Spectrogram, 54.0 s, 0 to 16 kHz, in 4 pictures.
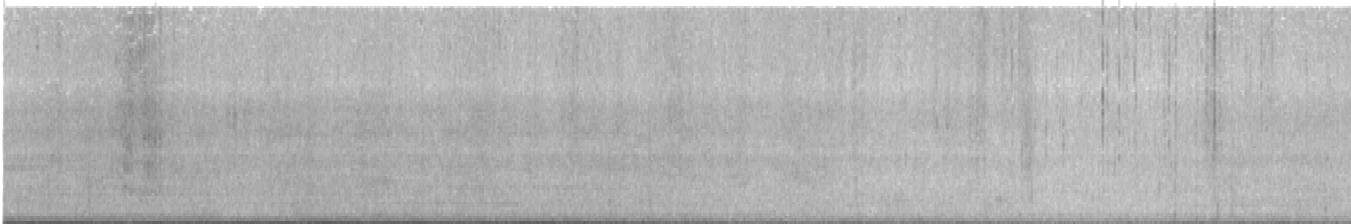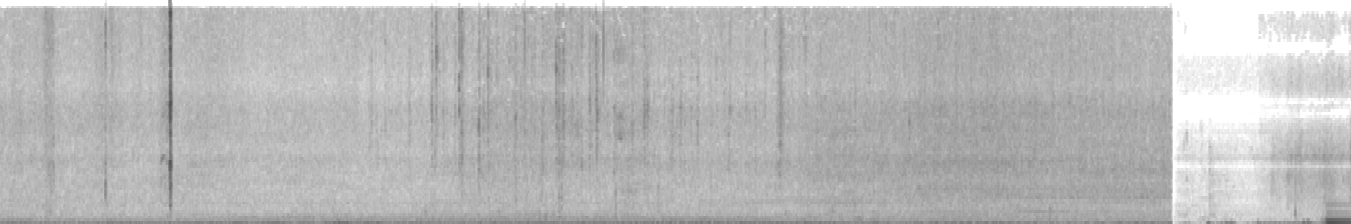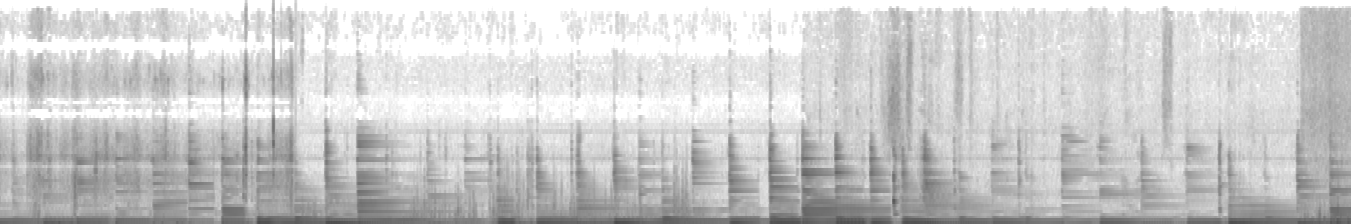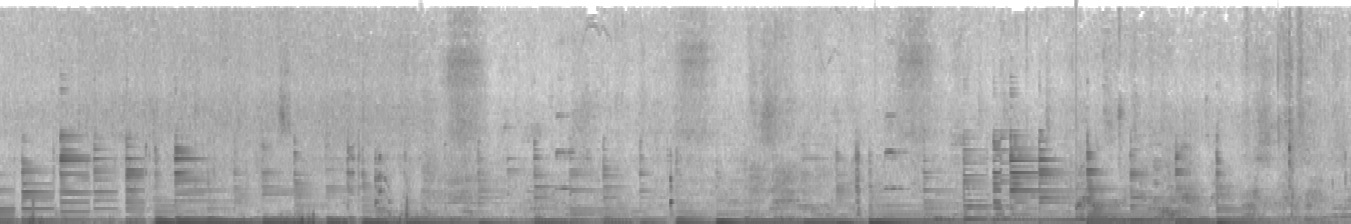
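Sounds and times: car engine and road noise: 0.0 - 25.3, 26.4 - 54.0
soft low bumps: 25.6 - 53.9.

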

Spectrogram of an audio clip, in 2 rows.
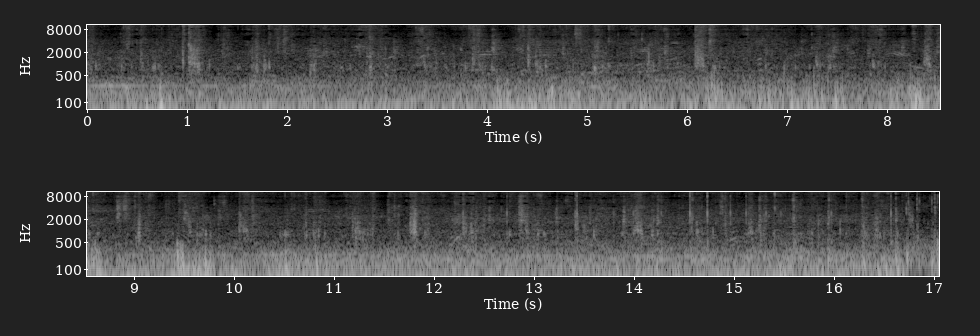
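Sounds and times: footsteps on concrete: 0.0 - 17.0
wind rumble on microphone: 0.0 - 17.0.

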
